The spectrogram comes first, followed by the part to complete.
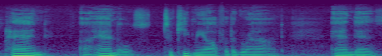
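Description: Earnest man in his fifties, very dark voice. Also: fairly low pitch, level tone, unhurried, a little hiss or hum. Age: 50s. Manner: earnest, emphatic, repeats himself. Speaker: guest, truck driver. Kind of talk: casual interview talk.

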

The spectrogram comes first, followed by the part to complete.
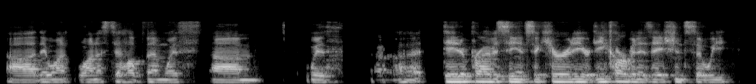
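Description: A man giving business answers as an interview guest, repeating words as he goes in a hesitant way, on a dull lo-fi recording. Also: on the low side. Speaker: investment firm partner, podcast guest.

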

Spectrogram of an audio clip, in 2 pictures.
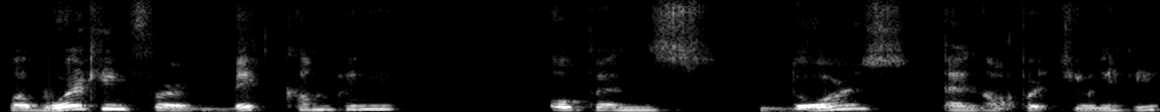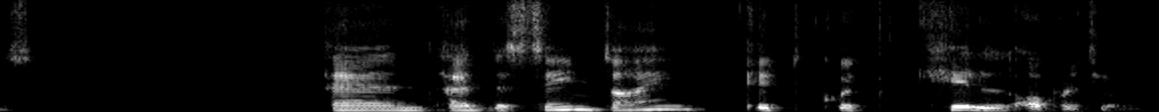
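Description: Male guest, reflective storyteller, slightly raised pitch. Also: animated, takes it slowly, a little mellow, slightly rough, rough recording. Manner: reflective, repeats words for emphasis. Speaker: guest, former corporate manager. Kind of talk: storytelling interview answers.

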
